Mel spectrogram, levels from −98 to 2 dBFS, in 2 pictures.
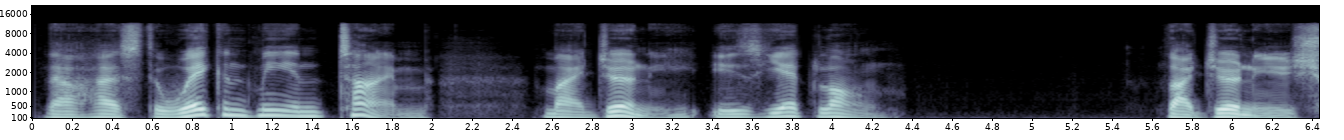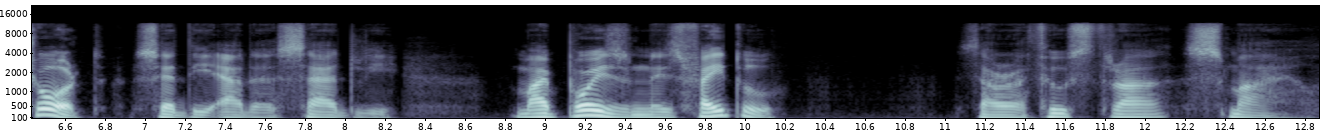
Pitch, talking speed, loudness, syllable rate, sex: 115 Hz, 115 wpm, -20 LUFS, 4.1 syllables/s, male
